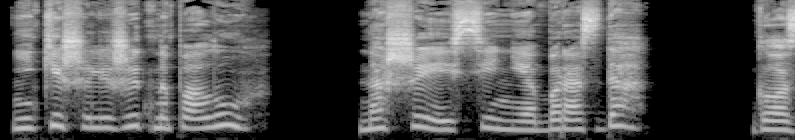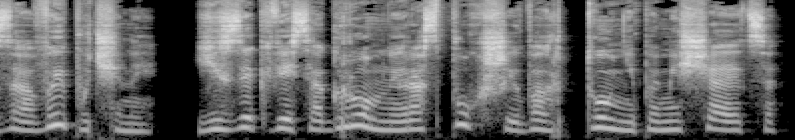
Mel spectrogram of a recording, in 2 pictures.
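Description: A woman voicing a young man who is tearful, frightened and talking in a rushed, sobbing way. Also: mid-range voice, dry recording, studio quality, close to an everyday voice. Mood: shaken.

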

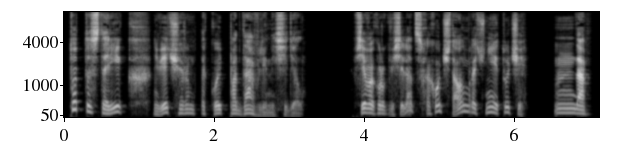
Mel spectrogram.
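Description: A man voicing a pedantic, learned doctor who lectures slowly and pompously. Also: mid-range voice, dry recording, clean studio sound, voice pushed up. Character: pedantic middle-aged doctor, learned and wordy.

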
